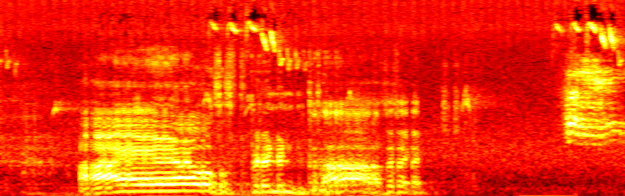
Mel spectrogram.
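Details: Giraffe snoring hum: a long, deep harmonic drone lasting about two seconds, followed by two shorter low rumbling bursts, with thin bird chirps overhead and a brief higher tonal call near the end.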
